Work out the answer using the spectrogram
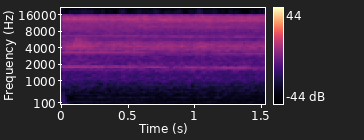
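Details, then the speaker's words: Jewelry flex-shaft motor rated 18,000 rpm, running at roughly half speed (about 9,000 rpm): a steady high whirring hum with a constant tone and no wobble or grind. It runs smoothly. "So if you listen, that is, I'd say, roughly around about half from that."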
